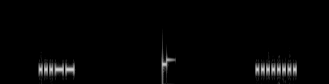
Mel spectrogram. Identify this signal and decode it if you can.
Morse code, heard as a keyed tone, about 44 wpm, 700 Hz. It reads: 3 <HH>
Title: Single Character (Letter:Number:Punctuation:Prosign) Alt 45wpm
